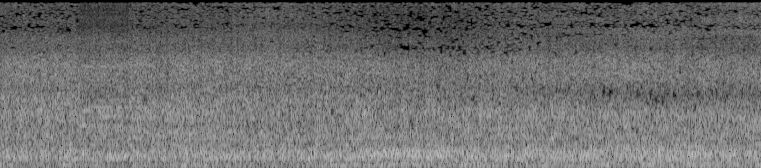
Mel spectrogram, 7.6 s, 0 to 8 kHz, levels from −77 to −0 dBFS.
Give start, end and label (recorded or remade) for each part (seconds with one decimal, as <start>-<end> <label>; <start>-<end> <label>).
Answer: 0.0-0.8 recorded; 0.8-1.3 remade; 1.3-7.6 recorded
